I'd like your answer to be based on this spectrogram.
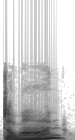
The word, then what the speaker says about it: Delon: I would almost say it's like a noir of sorts, in which a hitman, Jeff Costello, played by Alan Delon, which mm-hmm. I believe that's how you say his name. – That sounds about right.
